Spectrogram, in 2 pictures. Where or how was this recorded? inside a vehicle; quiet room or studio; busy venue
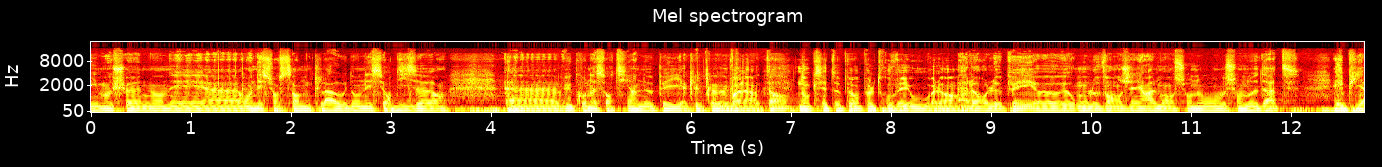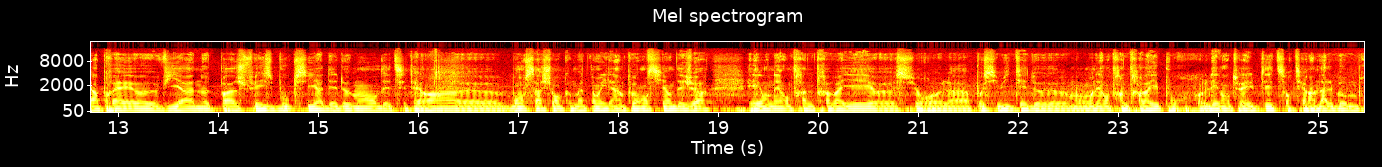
busy venue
